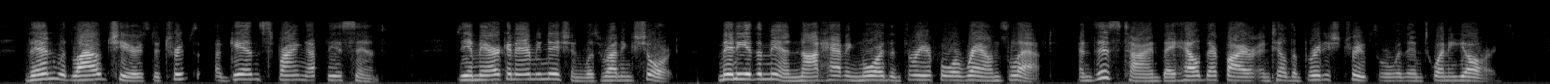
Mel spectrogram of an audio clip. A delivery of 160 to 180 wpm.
Yes: average, 175 wpm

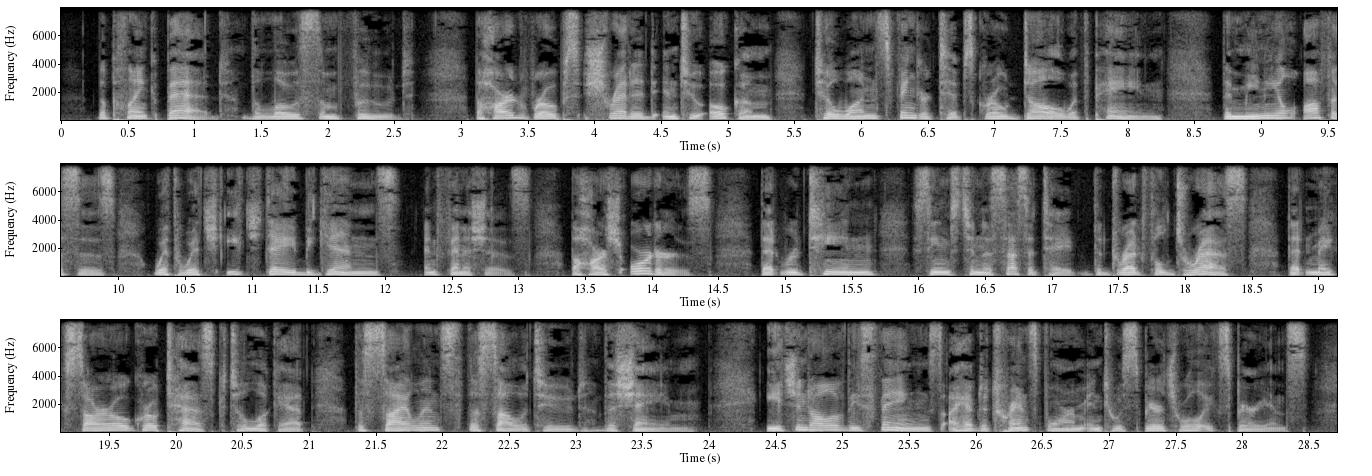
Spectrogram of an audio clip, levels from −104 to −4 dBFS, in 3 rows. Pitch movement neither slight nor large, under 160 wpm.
Yes: average, 3.9 semitones; average, 140 wpm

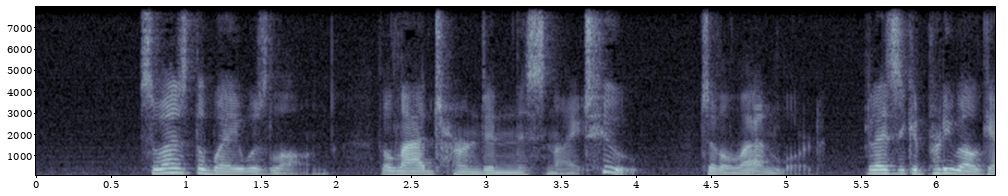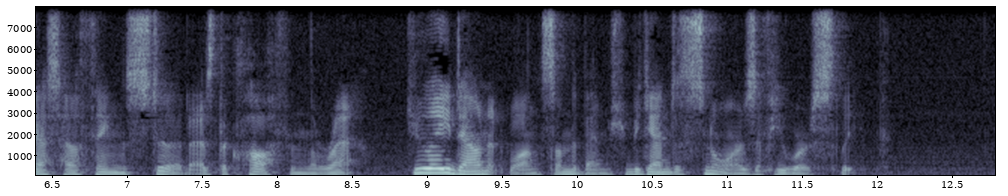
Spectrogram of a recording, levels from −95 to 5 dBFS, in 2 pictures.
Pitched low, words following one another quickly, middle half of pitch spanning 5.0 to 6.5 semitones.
Yes: low, 115 Hz; fast, 240 wpm; wide, 5.6 semitones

